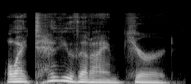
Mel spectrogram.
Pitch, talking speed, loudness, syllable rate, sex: 110 Hz, 250 wpm, -17 LUFS, 5.4 syllables/s, male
